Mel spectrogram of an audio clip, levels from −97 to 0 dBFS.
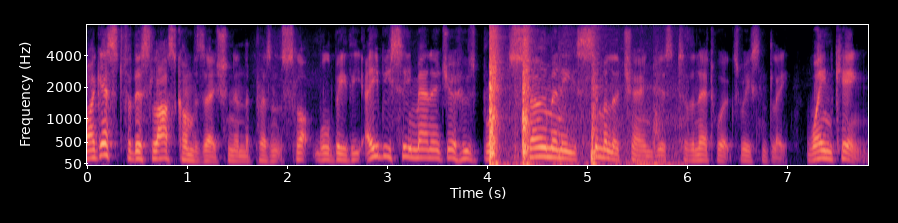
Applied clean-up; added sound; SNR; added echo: none; Train; -3 dB; none.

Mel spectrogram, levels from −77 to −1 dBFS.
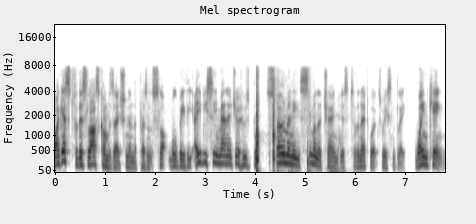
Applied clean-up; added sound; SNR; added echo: neural mask model RNNoise.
